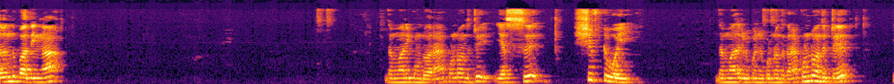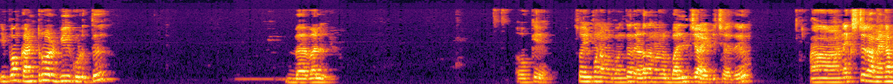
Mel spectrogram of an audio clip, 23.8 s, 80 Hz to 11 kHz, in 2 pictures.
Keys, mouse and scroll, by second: 0.6 scroll up 1, 1.3 ctrl+r, 6.9 s, 10.9-11.4 scroll up 1, 12.4 ctrl+b, 19.9 alt+a, 20.3 Tab, 20.8 scroll down 2, 21.1-22.4 middle drag, 22.4 scroll up 1, 22.6 Tab, 23.1 middle click.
